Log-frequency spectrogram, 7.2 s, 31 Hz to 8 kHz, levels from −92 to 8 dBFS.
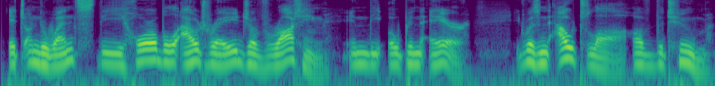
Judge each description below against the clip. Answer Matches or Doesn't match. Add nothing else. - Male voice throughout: Matches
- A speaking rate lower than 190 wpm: Matches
